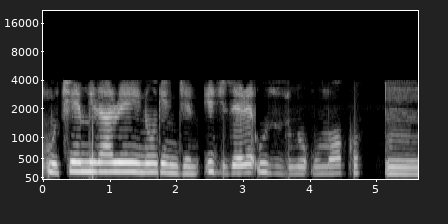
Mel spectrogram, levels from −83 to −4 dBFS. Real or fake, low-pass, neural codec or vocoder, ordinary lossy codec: real; 7.2 kHz; none; AAC, 16 kbps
